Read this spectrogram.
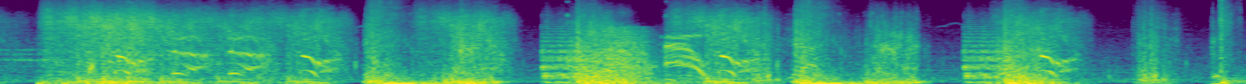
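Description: Fiery magic blasts roar and crackle in bursts.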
